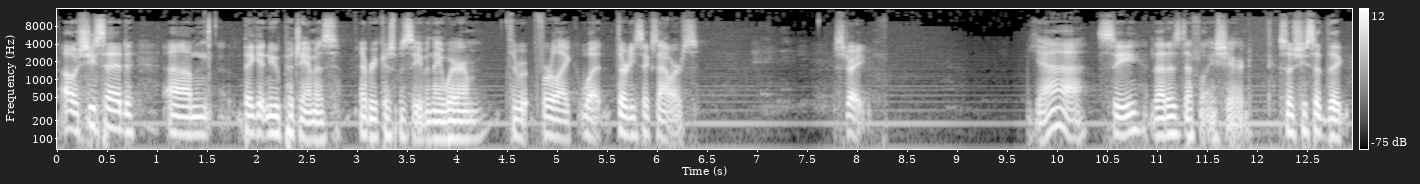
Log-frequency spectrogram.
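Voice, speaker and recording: A young man with a calm, relaxed voice leading a casual church discussion, rambling gently with fillers and restarts. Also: fairly low pitch, unhurried, slight background noise. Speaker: church group leader. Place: church sanctuary with pews.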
